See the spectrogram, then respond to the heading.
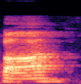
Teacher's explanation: for BA your voicing your vocal chords actually start vibrating before you open your lips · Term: voice onset time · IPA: b a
